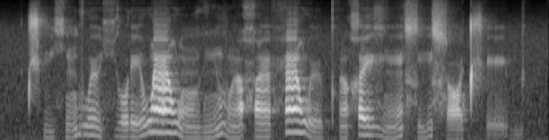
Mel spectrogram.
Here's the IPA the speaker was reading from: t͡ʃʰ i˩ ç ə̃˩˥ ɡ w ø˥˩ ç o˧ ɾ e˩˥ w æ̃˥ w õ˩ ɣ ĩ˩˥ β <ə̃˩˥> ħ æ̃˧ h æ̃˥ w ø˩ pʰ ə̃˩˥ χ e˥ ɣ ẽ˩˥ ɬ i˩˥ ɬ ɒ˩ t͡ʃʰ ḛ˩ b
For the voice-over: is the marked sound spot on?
yes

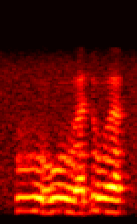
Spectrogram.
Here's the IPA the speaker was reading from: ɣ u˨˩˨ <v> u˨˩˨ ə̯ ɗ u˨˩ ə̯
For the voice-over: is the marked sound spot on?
no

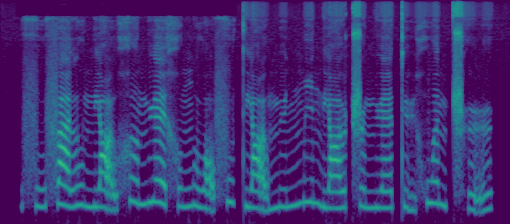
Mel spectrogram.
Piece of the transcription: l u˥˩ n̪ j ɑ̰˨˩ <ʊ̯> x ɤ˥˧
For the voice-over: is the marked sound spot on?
yes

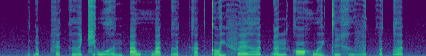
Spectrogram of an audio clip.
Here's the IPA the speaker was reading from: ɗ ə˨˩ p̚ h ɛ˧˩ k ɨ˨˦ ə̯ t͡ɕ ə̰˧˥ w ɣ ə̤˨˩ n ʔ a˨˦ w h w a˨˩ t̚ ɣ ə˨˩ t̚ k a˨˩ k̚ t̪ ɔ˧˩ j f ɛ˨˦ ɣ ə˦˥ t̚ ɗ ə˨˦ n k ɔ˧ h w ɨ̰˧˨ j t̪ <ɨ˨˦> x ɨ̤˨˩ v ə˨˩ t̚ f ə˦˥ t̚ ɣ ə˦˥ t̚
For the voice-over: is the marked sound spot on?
no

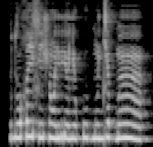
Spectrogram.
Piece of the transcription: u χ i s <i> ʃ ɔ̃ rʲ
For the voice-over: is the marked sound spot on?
yes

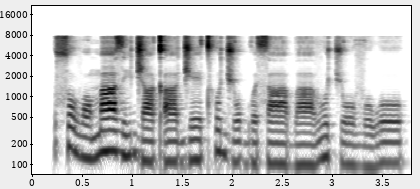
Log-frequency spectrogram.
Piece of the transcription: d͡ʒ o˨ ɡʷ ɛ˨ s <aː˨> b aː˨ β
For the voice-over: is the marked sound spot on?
yes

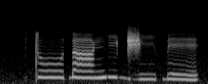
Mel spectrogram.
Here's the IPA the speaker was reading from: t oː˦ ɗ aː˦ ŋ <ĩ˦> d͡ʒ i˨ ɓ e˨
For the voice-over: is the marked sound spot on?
no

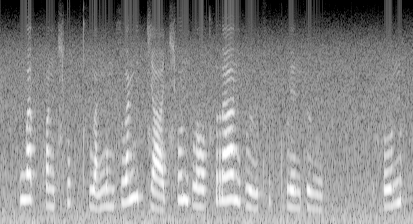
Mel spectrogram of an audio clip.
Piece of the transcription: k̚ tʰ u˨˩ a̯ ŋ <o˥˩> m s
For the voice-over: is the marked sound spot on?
no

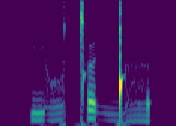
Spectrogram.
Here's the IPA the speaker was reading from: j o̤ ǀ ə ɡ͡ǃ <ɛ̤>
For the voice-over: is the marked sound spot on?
no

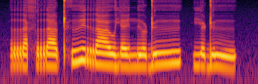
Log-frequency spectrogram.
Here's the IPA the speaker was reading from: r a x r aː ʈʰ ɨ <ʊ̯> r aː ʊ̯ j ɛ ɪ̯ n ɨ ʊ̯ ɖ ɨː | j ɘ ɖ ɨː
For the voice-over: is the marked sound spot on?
no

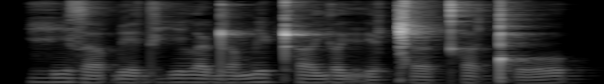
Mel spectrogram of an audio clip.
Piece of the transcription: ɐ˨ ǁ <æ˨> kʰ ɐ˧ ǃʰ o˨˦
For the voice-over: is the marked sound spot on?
no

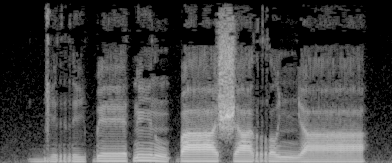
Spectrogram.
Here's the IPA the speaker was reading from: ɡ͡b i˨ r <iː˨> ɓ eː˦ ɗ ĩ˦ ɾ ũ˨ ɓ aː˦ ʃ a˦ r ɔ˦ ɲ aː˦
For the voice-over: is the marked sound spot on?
no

